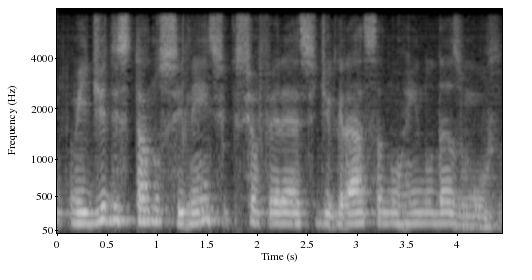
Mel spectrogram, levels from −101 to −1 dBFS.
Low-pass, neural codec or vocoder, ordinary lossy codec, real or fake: 7.2 kHz; vocoder, 24 kHz, 100 mel bands, Vocos; none; fake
